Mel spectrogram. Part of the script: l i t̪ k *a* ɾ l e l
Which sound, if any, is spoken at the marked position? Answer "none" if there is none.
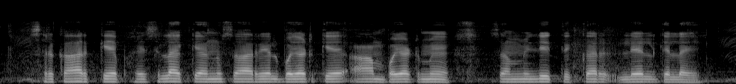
ə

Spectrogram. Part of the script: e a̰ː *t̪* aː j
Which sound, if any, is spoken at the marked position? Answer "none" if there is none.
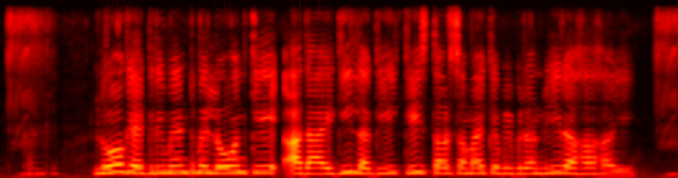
d̪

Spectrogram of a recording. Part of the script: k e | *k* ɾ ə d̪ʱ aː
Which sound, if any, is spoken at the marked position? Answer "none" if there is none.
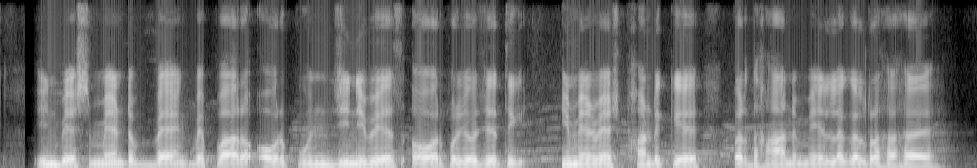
p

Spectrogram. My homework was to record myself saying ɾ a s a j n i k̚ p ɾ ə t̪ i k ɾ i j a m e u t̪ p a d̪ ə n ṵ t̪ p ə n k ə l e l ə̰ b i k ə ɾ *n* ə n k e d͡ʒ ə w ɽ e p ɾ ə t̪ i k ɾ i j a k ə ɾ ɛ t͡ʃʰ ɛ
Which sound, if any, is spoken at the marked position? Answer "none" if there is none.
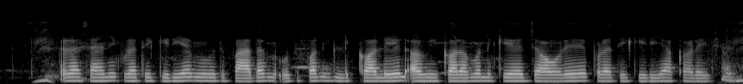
m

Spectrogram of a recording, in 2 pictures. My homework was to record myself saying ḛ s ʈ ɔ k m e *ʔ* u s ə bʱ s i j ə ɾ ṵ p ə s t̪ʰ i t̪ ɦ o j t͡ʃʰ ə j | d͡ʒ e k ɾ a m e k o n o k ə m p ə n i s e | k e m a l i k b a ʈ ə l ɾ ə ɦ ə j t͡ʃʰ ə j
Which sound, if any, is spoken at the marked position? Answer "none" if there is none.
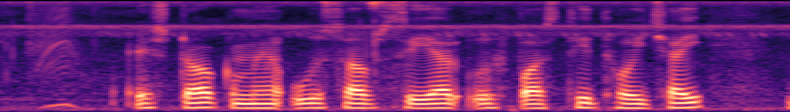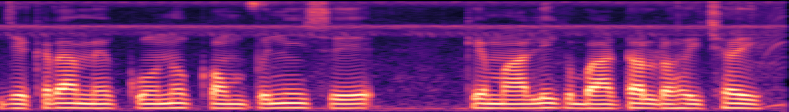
ʔ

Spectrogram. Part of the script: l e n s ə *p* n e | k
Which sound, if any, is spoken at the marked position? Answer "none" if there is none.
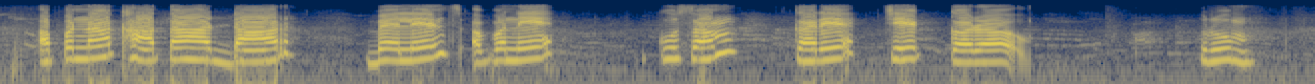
p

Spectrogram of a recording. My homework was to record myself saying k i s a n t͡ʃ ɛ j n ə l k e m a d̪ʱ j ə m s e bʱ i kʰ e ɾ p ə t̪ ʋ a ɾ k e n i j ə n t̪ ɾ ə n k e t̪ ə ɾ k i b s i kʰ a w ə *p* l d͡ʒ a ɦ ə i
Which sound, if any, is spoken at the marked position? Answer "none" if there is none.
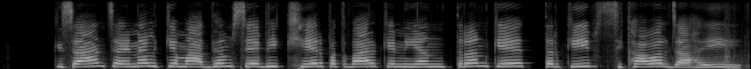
none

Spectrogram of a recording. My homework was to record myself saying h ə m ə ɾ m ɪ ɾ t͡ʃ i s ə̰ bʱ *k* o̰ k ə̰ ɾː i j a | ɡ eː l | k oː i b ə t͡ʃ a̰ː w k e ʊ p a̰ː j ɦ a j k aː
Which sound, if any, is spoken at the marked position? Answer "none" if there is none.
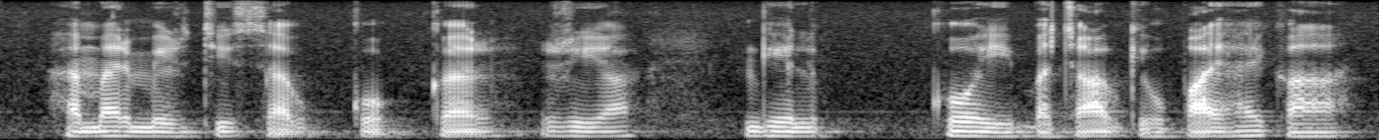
k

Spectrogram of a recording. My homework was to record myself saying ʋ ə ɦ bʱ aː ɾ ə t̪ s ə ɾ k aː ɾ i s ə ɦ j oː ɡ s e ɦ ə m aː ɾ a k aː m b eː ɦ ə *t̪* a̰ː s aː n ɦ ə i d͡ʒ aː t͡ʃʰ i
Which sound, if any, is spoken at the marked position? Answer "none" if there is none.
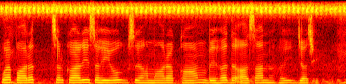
d̪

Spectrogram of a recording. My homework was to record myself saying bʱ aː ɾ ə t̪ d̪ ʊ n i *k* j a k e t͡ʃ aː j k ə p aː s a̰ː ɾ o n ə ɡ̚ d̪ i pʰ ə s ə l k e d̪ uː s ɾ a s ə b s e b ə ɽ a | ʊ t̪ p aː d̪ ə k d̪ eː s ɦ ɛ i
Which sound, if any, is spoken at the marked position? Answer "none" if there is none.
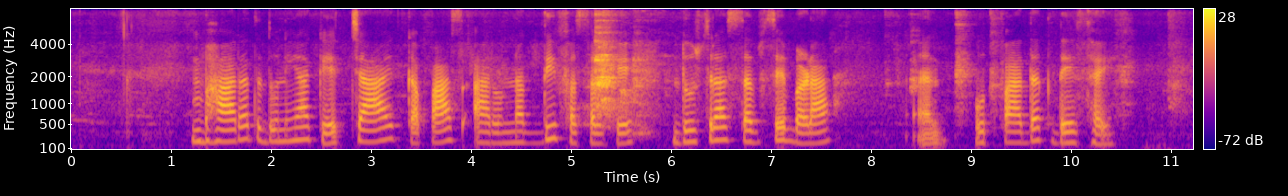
none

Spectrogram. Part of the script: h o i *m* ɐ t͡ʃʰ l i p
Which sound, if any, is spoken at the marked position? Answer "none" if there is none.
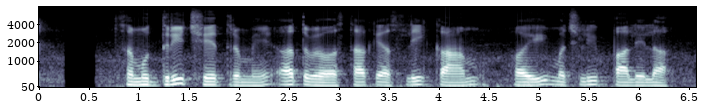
m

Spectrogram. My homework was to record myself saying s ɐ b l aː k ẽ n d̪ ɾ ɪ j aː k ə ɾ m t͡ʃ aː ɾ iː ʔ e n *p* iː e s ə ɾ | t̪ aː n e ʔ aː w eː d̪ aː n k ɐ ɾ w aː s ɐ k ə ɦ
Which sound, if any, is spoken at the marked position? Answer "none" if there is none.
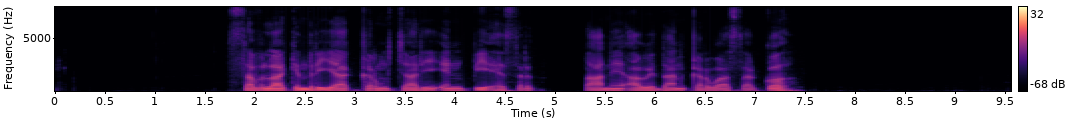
p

